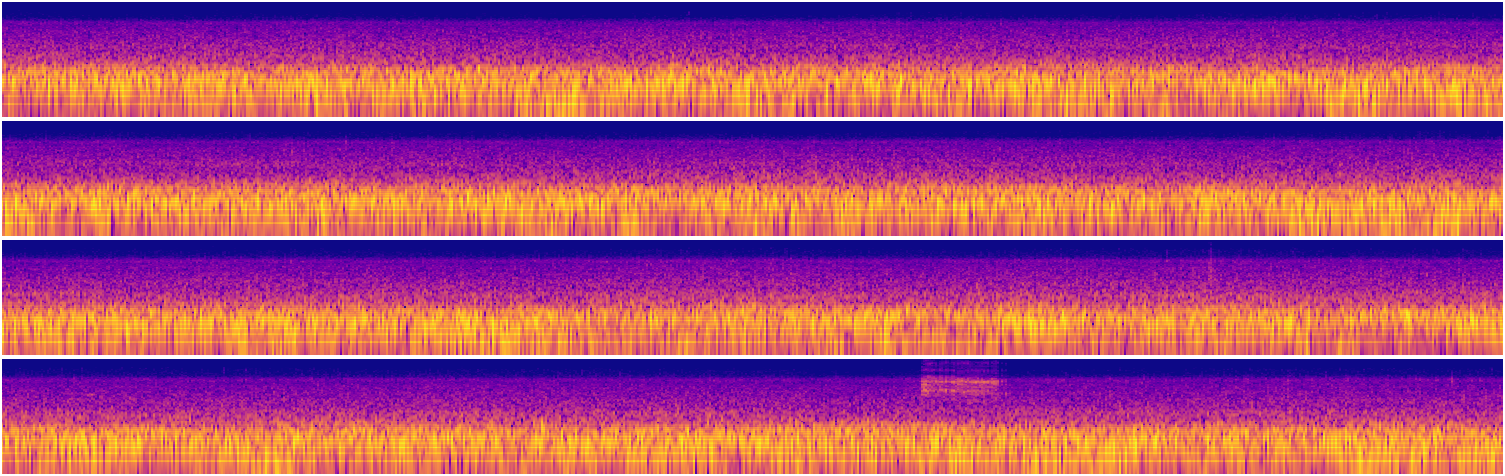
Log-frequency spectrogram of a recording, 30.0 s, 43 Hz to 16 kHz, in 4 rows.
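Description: Mountain stream rushing over rocks below a small waterfall: a loud, steady rush of water. A brief high sound comes about 27 seconds in.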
